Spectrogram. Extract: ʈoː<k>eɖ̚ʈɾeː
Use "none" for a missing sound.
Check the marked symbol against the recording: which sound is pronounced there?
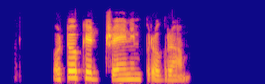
k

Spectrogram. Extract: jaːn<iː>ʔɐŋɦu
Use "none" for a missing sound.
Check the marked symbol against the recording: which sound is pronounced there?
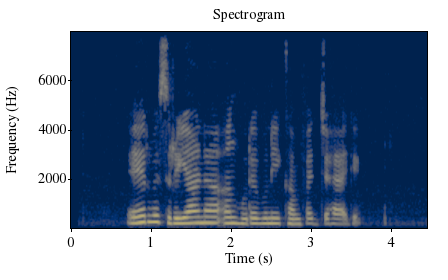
aː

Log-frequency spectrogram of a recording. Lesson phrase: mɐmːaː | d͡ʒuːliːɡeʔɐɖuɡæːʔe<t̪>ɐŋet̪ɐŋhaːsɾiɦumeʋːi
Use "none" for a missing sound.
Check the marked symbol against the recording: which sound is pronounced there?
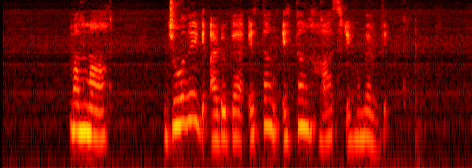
t̪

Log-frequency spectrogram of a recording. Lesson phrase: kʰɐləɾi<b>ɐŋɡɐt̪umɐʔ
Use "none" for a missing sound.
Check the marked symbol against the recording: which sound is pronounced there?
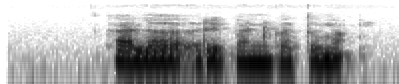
b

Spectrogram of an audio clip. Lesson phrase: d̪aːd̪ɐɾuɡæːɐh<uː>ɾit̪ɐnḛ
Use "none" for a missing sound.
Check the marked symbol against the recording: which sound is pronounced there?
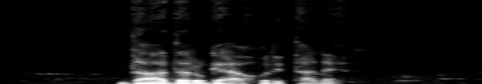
u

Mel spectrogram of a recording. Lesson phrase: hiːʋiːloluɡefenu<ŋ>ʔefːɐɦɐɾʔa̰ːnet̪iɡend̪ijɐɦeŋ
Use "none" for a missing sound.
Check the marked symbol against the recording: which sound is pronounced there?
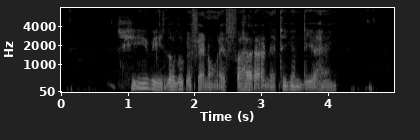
ŋ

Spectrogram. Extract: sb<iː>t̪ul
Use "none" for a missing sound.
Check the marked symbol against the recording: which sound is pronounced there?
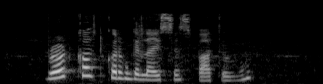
aː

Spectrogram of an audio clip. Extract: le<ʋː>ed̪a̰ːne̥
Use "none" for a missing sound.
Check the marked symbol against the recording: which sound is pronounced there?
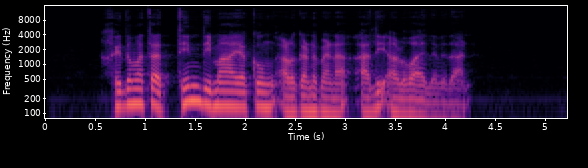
ʋ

